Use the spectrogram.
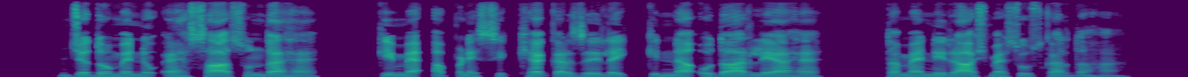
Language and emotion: Punjabi, sad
